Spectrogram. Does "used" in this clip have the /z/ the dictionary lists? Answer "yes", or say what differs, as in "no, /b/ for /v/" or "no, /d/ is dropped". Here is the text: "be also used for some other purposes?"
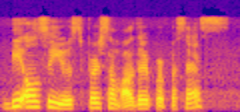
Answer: no, /s/ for /z/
